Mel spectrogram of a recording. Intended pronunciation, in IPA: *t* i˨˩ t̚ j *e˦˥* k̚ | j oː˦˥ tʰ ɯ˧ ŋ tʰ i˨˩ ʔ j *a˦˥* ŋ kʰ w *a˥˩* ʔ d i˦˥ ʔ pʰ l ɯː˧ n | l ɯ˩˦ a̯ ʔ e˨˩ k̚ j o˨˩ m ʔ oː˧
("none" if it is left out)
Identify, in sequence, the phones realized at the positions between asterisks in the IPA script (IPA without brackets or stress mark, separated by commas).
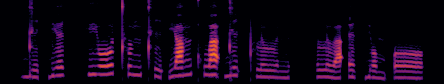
d, e˦˥, a˦˥, a˥˩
